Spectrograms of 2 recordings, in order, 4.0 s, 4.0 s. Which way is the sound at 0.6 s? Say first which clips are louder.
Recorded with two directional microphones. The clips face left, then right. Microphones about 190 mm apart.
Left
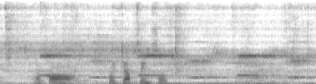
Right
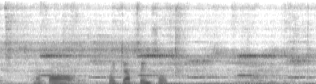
Right 1 dB; 5° right (ahead or behind).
